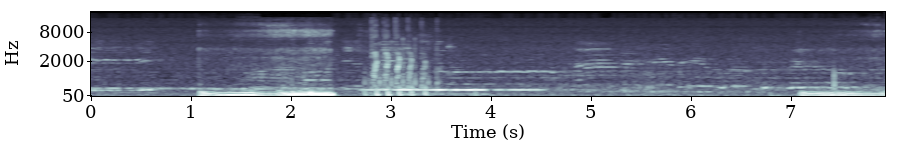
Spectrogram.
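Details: Sleeping bulldog; loud low rumbling snores with a few snorting bursts and faint background music; snoring.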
